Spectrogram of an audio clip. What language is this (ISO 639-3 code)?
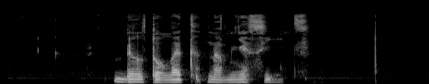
ces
